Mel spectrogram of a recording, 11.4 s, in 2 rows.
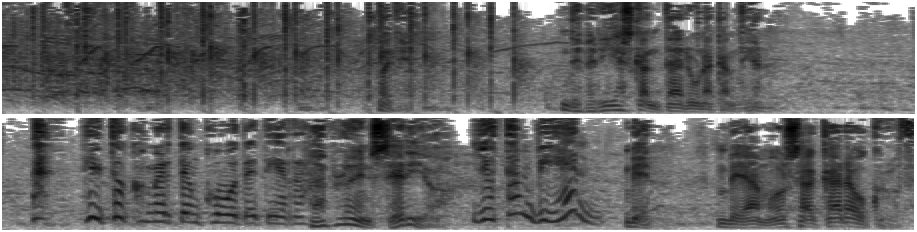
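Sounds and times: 
woman clapping hands: 0:00.0 - 0:03.5
murmur of voices: 0:01.7 - 0:11.3
speech: 0:02.4 - 0:02.7, 0:03.5 - 0:05.0, 0:06.2 - 0:11.3.

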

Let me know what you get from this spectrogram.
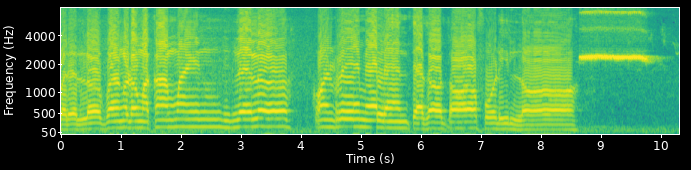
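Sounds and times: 
speech: 0:00.0 - 0:08.7
garbage collector's whistle: 0:08.6 - 0:10.1.

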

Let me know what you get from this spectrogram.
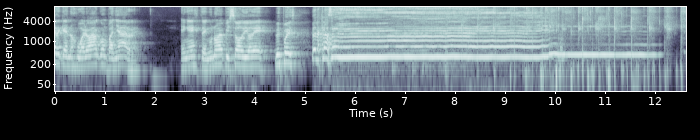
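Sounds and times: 
speech: 0:00.0 - 0:01.8, 0:02.5 - 0:06.6
hosts clapping hands: 0:06.9 - 0:12.6.

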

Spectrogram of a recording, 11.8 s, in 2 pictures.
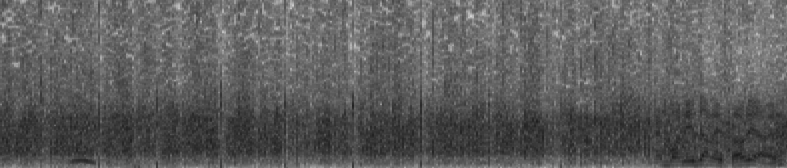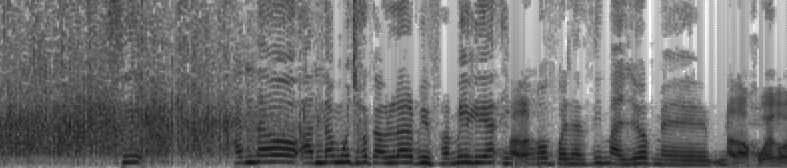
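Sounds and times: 
audience applause: 0:00.0 - 0:08.4
speech: 0:05.2 - 0:06.0, 0:06.8 - 0:11.7.

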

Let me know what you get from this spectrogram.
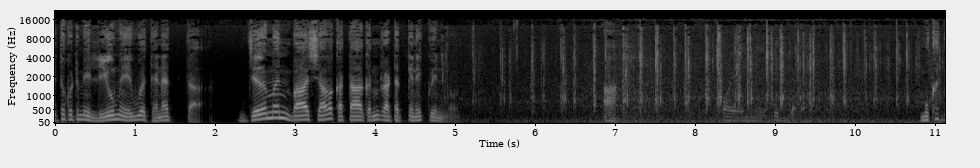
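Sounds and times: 
speech: 0:00.0 - 0:05.2, 0:06.8 - 0:07.2, 0:08.4 - 0:09.5, 0:10.8 - 0:11.1
horse hooves clip-clopping as a horse-drawn carriage arrives: 0:04.4 - 0:11.1.

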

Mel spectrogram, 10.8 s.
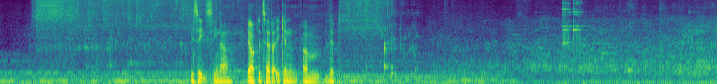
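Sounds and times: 
running tap water into a sink while washing fingers: 0:00.5 - 0:06.5
speech: 0:02.8 - 0:05.4.

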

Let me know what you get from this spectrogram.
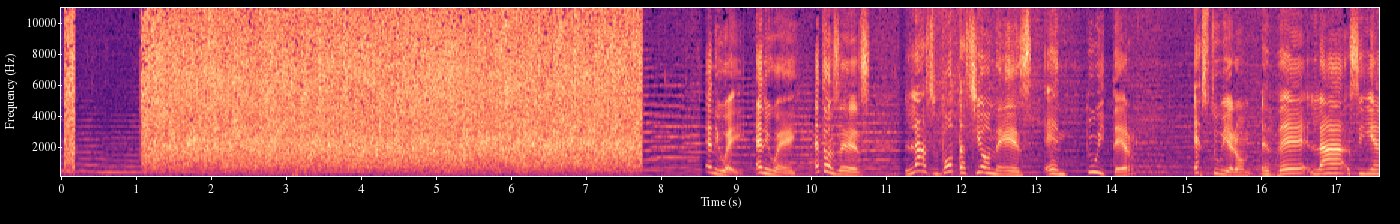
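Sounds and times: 
crowd applause: 0:01.1 - 0:07.8
low musical tone: 0:08.5 - 0:17.5
speech: 0:08.7 - 0:14.4, 0:15.1 - 0:17.5.

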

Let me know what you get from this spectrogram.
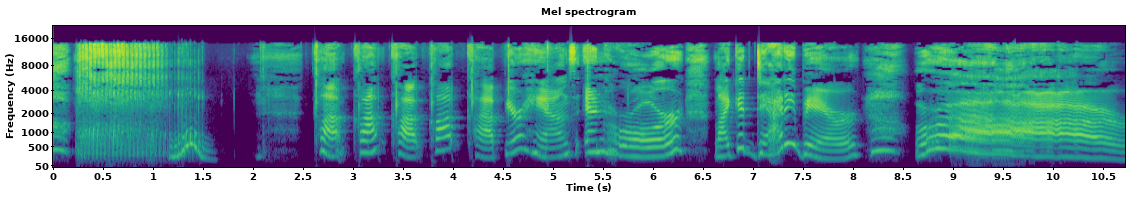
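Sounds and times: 
raspberry blown with the lips: 0:00.0 - 0:01.7
speech: 0:02.8 - 0:10.7.

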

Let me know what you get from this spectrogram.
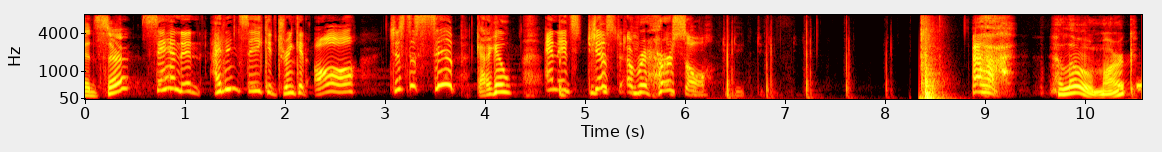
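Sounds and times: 
speech: 0:00.0 - 0:06.9, 0:08.9 - 0:10.5
door shut forcefully: 0:08.4 - 0:08.8.

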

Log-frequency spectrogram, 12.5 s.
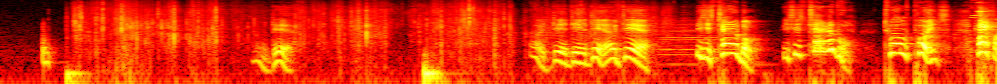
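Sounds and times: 
government department envelopes being torn open: 0:00.8 - 0:08.5
speech: 0:03.2 - 0:03.8, 0:06.6 - 0:12.4.

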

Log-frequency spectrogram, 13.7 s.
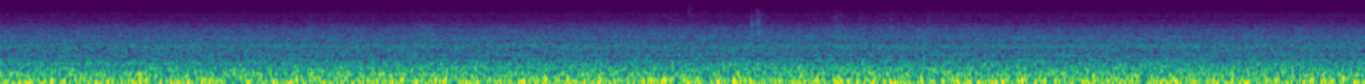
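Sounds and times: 
313 series train interior rumble on the Iida Line: 0:00.0 - 0:13.6.

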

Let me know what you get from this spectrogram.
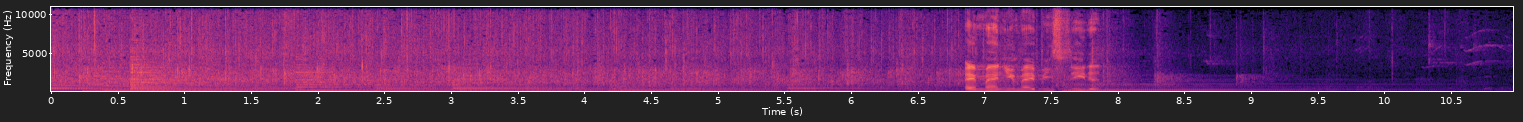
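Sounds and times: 
audience clapping hands: 0:00.0 - 0:09.5
speech: 0:06.9 - 0:08.1.

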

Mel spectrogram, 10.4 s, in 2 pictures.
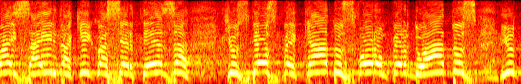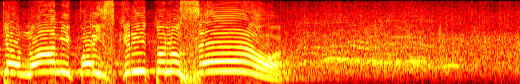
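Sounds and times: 
speech: 0:00.1 - 0:08.2
church audience applause: 0:00.8 - 0:03.8, 0:08.0 - 0:10.4.

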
